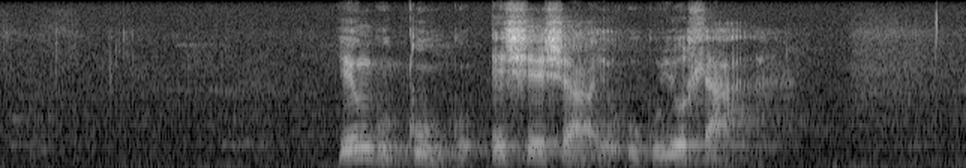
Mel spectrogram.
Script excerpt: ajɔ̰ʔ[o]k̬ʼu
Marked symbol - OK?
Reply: no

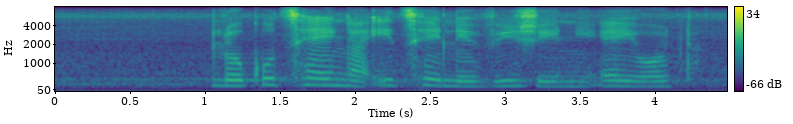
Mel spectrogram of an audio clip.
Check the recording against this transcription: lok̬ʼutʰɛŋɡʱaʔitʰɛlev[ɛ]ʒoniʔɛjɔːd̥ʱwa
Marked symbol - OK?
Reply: no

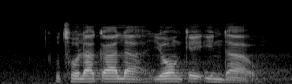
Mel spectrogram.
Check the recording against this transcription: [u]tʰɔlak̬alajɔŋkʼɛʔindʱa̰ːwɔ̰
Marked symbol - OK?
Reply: yes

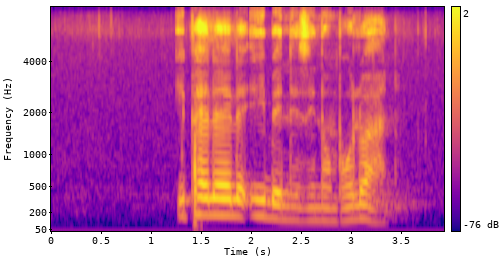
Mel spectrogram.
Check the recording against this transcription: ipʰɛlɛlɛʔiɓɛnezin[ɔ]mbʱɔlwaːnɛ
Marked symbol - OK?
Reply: no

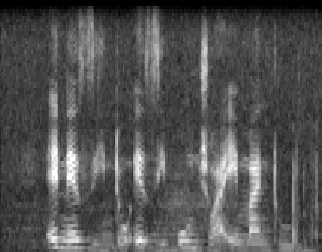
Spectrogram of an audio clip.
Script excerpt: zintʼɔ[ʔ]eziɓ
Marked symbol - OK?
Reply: yes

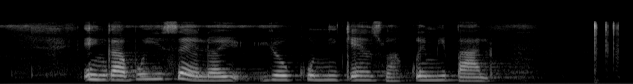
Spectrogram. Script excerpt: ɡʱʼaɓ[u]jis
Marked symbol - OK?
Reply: yes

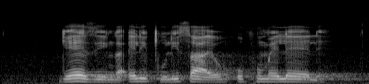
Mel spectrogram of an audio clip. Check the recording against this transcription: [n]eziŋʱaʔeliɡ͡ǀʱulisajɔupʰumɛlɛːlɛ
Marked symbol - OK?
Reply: no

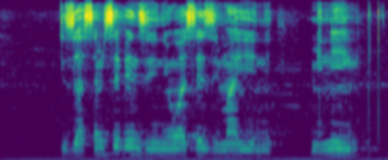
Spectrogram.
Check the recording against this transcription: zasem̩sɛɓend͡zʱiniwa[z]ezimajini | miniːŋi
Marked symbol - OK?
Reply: no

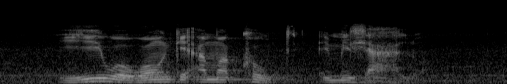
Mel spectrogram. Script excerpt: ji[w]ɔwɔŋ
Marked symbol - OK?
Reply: yes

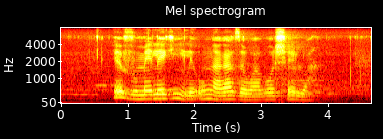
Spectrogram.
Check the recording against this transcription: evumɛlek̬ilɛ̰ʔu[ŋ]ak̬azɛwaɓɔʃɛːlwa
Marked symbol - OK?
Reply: yes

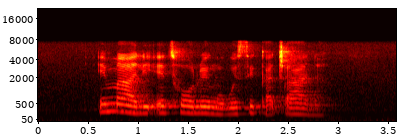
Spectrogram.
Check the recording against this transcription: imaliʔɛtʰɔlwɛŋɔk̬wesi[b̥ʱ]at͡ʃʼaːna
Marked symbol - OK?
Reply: no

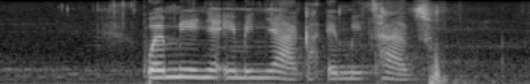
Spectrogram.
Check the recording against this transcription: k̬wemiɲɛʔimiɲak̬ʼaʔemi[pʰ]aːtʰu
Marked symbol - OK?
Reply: no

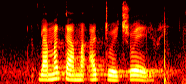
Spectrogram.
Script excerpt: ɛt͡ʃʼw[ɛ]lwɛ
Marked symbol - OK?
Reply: no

